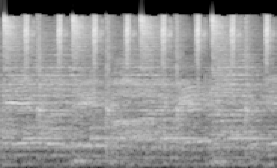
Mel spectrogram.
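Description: Hindu devotional song (bhajan) sung by a group of voices, over a low beat about once a second and fast, bright percussion strokes.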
